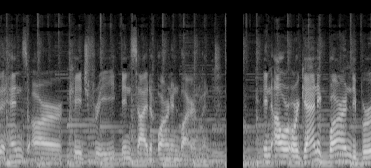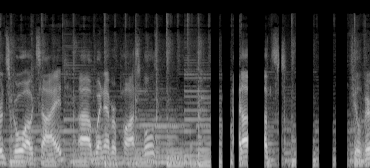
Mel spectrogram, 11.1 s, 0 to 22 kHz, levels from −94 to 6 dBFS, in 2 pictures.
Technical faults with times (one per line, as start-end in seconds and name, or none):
3.39-3.70 digital broadcast dropout
8.72-10.82 digital broadcast dropout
